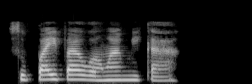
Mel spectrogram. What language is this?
Yanahuanca Pasco Quechua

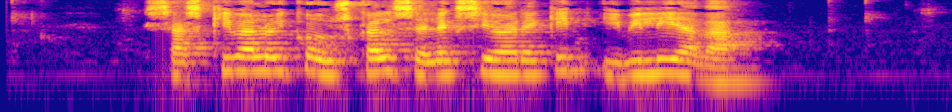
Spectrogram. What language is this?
Basque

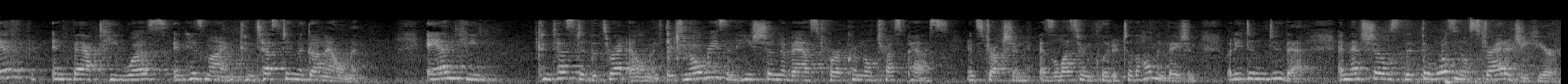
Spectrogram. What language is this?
English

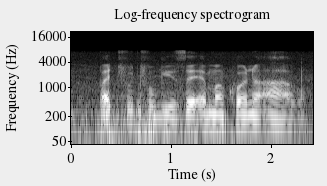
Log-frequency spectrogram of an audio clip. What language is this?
Swati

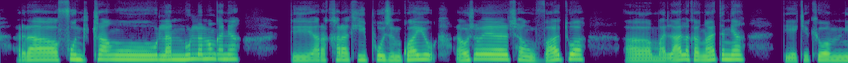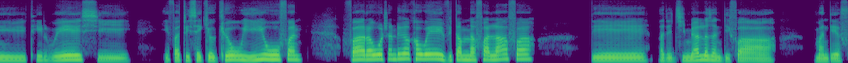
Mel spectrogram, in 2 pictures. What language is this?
Southern Betsimisaraka Malagasy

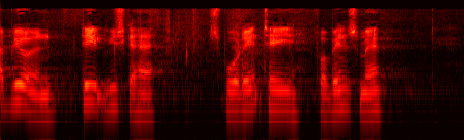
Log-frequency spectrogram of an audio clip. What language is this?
Danish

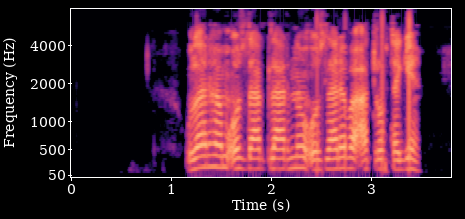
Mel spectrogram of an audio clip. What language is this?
Uzbek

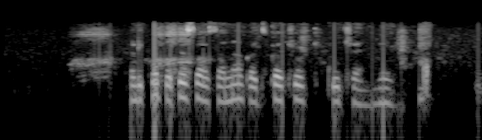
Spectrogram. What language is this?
Swahili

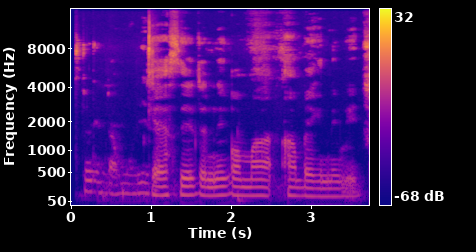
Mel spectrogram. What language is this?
Masai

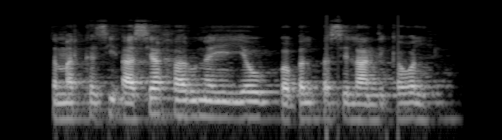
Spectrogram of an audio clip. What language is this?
Pashto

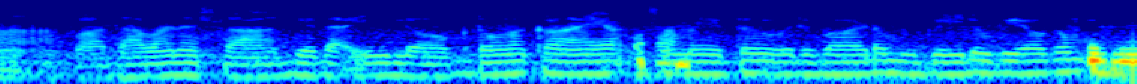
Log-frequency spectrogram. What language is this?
Malayalam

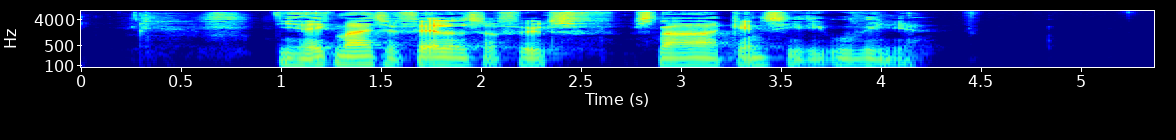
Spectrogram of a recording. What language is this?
Danish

